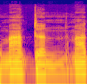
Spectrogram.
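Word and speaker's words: Maden: Madden, as opposed to made with an N at the end. I'm Australian, mate. We don't even really speak English. I don't know what we're saying after. I want to make sure I'm saying it right. That's all. Madden, like the NFL.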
